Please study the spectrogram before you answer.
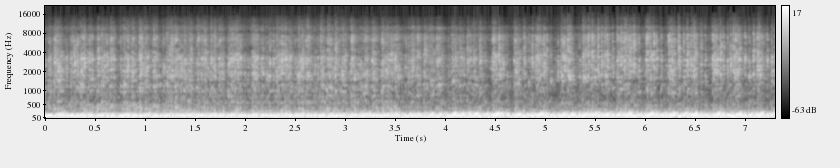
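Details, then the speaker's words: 1955 Chevy at its first start in 16 years, on an unfamiliar carburettor, before timing or idle adjustment: a low, lumpy idle with uneven stumbles and no steady beat; it runs rough, cause not yet known. "all right so at this point we're getting the timing light ready we're gonna try to time it and trying to figure out how to haidle this thing down because this corporator is not one that I'm familiar with and someone made my father has lost paperwork so it runs like ass"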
